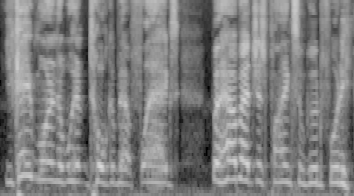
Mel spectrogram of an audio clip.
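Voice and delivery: high, put-on voice of a fed-up teammate; annoyed teammate. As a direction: lecture them like the grumpy guy quitting. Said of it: "he was like".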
